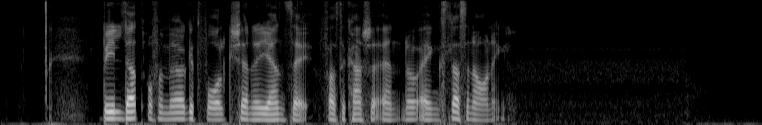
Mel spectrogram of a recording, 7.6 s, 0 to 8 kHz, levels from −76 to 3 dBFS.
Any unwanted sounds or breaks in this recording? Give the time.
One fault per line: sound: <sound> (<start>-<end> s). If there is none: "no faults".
no faults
